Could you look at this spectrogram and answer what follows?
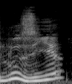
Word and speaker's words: Lusia: por lins e haris eu não sei porque eles pronunciam lucy mas enfim pelo que eu vi isso escreve-se luzia mas o pessoal lá pronuncia lucy réus que foi a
